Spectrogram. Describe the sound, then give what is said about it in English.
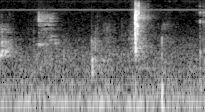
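A quick, quiet sip of whiskey from a pineapple sippy cup, with soft wet mouth clicks and one brief sharper slurp midway, alone with no talking. “I am sipping whiskey out of one of my birthday presents from Megan, a pineapple sippy cup.”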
